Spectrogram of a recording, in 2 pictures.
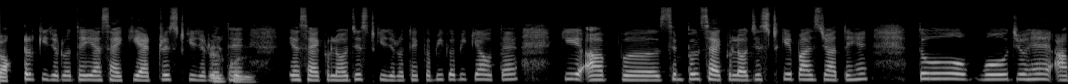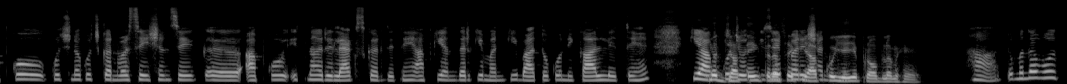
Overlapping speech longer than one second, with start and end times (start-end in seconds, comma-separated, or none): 17.7-19.2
